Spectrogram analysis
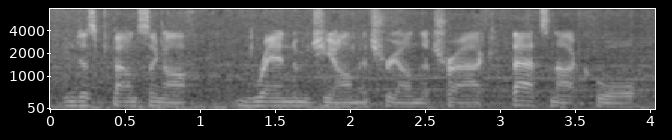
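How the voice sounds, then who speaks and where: A man's voice: on the low side, little pitch movement, moderate pace. A man giving live video game commentary as a streamer, sweary and grumbling as he talks. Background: racing game music and engine sounds.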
